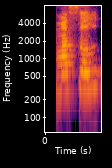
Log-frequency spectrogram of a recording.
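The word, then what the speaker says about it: muscle: जैसे कि है scissors, मसल, scene, Saint, science, accent.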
